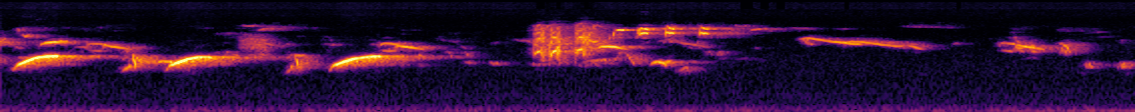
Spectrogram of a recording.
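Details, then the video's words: Forest birds singing: three loud, clear rising-and-falling whistled phrases about every three quarters of a second, then a dense buzzy trill and a long thin high whistle. "Forest relaxing sounds of singing birds"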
